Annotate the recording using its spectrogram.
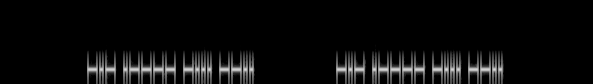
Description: Morse code, heard as a keyed tone, about 40 wpm, 700 Hz. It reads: K1BZ K1BZ
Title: Call Signs Repeated 3x - 40wpm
